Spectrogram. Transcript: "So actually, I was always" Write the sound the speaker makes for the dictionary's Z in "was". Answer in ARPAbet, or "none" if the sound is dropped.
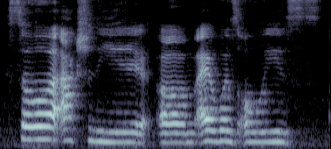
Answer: Z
